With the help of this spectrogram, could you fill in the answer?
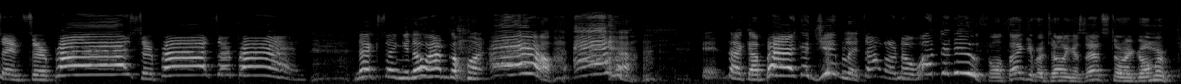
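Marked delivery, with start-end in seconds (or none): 0.0-3.1 drawn-out high Gomer surprise; Gomer's surprise. Acted. 3.5-9.8 Gomer voice. Acted. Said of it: "Gomer, what are you doing here".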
